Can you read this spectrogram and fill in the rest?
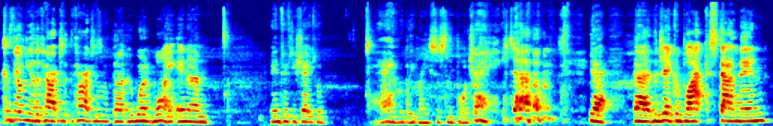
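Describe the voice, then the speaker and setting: A woman's voice: medium pitch, normal speed. Woman ranting about a book, um-ing and restarting, sounds far off in a roomy echo. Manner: chatty, mocking, many restarts and fillers. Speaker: co-host reading a novel aloud. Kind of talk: casual chat and read-aloud commentary. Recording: echoey room, mic far off.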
